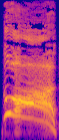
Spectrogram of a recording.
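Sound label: Hit, Khajiit female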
